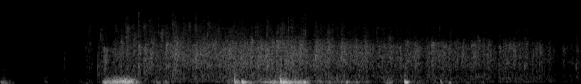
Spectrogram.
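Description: An audience breaks into steady applause after a brief quiet moment, the dense clapping holding for several seconds with a few heavier thumps and bursts mixed in before it begins to thin out.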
